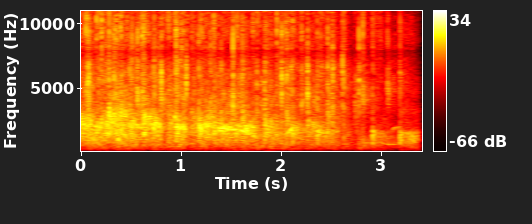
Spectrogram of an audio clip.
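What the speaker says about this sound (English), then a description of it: "Let's give a round of applause to our" Audience applause for spelling bee students at a school event, dense and steady clapping that tapers slightly toward the end.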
